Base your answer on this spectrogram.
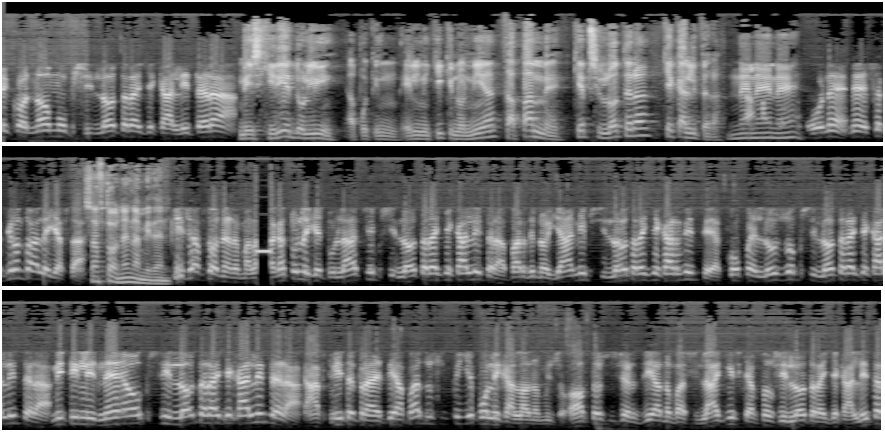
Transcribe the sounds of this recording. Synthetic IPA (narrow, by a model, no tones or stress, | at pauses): iko̞no̞mupsilo̞t̪e̞ɾɐce̞kɐlit̪e̞ɾɐme̞isçiɾie̞nd̪o̞liɐ̰po̞t̪ine̞̰linicicino̞niɐθɐpɐme̞ce̞psilo̞t̪e̞ɾɐce̞kɐlit̪e̞ɾɐ̰nenenepune̞nese̞pço̞nd̪oɐleʝɐft̪ɐ̰sɐft̪onenɐmiðent̪isɐft̪o̞neɾemɐlɐɐɣɐt̪ule̞ʝe̞t̪ulɐt͡sipsilo̞t̪e̞ɾɐce̞kɐlit̪e̞ɾɐvɐɾðino̞ʝɐnipsilo̞t̪e̞ɾɐce̞kɐɾðit͡s̪iɐ̰ko̞peluzopsilo̞t̪e̞ɾɐce̞kalit̪e̞ɾɐ̰mit̪ilineo̞psilo̞t̪e̞ɾɐce̞kalit̪e̞ɾɐ̰ɐ̰ft̪iːt̪e̞t̪ɾɐet̪iɐpɐnd̪ospiʝe̞po̞likɐlɐno̞mizo̞̰ɐft̪o̞st̪ise̞ɾziɐno̞vɐsilɐcisceɐft̪o̞silo̞t̪e̞ɾɐce̞ka̰lit̪e̞ɾɐ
